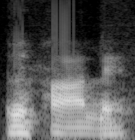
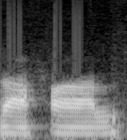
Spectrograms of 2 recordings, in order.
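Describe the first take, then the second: First: It sounds like re-fa-le, ending in le. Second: It sounds like ra-fal, two syllables. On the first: The speaker calls it right. "ফরাসি উচ্চারণ হলো রেফালে" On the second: The speaker calls it wrong. "কেউ বলে রাফাল"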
